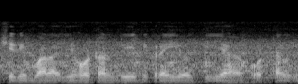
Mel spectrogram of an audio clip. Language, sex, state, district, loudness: Hindi, male, Rajasthan, Bikaner, -19 LUFS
